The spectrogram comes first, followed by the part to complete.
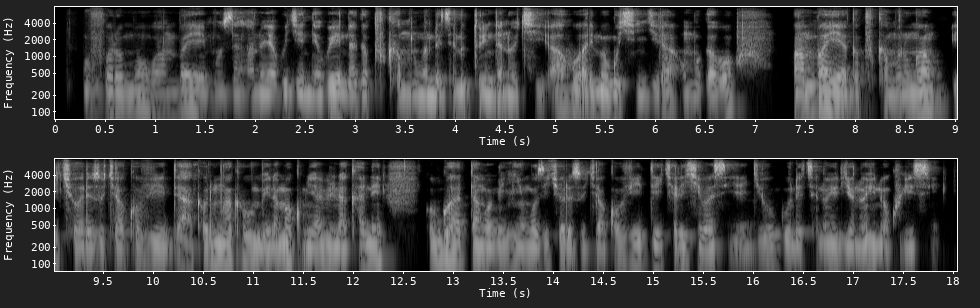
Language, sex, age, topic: Kinyarwanda, male, 18-24, health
